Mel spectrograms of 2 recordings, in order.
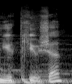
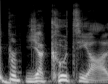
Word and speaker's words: Yakutia: their fields for example residents of Russian yakusa have been specifically yakutia it's called yakutia um these American pronunciations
